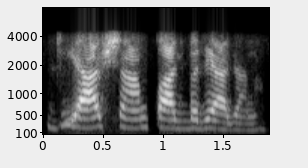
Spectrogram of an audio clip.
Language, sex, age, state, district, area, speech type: Urdu, female, 30-45, Uttar Pradesh, Muzaffarnagar, urban, conversation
